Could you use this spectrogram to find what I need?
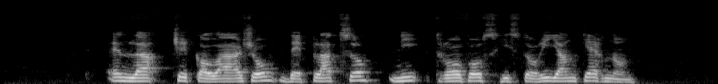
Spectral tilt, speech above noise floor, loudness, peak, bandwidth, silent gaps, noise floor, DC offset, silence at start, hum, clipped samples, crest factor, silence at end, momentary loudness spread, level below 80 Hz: -8.5 dB/octave; 47 dB; -19 LUFS; -4 dBFS; 11.5 kHz; none; -65 dBFS; under 0.1%; 1.1 s; none; under 0.1%; 16 dB; 0.85 s; 8 LU; -56 dBFS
